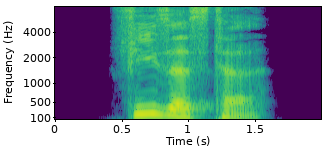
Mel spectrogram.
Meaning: inflection of fies: 1. strong/mixed nominative/accusative feminine singular superlative degree 2. strong nominative/accusative plural superlative degree
- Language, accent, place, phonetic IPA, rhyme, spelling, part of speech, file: German, Germany, Berlin, [ˈfiːzəstə], -iːzəstə, fieseste, adjective, De-fieseste.ogg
